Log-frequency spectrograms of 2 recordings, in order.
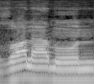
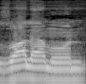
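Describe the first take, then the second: The two takes are said the same way.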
